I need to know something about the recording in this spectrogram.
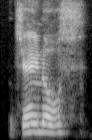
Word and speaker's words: Janus: Janus, pronounced Janos, is the god of beginning.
